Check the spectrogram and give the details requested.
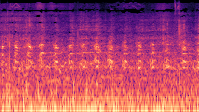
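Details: Canada geese at Deer Lake, Burnaby, British Columbia, honk in a rapid, excited run of nasal, mid-pitched honks, several per second, possibly two males fighting or mating, over steady low wind rumble.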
